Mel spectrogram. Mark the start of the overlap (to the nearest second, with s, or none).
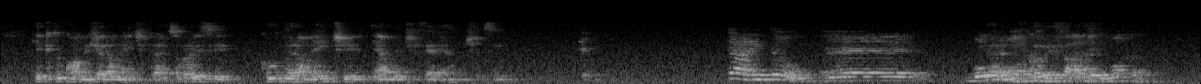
10 s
